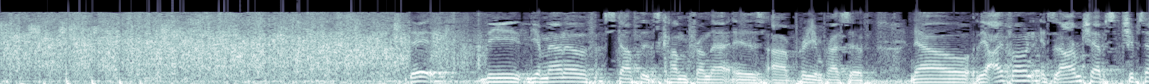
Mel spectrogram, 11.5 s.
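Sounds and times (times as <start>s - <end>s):
crowd clapping: 0.0s - 5.2s
speech: 4.1s - 11.4s.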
